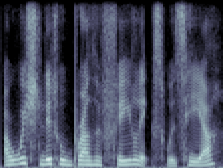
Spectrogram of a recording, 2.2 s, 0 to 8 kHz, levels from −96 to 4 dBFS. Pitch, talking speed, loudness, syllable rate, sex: 190 Hz, 190 wpm, -19 LUFS, 5.2 syllables/s, female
